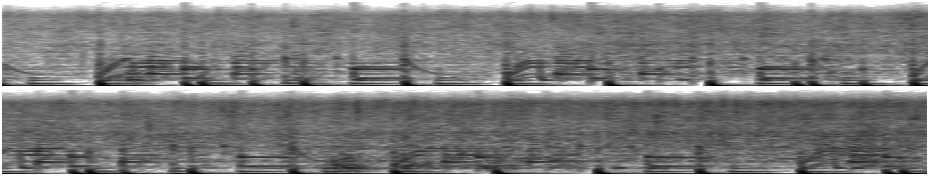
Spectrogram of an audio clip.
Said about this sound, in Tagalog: Ngayon po, isusunod na natin ang chili flakes at ang patis. Again, halo lang ng halo.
